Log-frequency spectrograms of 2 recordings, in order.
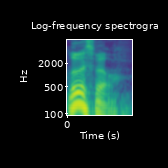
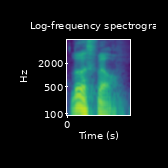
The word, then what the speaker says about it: Louisville: Louisville. Louisville. No. Lewisville. No. L. We've lived down here long enough. We know how to say it. Lewisville.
